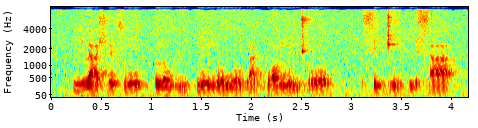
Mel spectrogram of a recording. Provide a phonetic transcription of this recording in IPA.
k͡p i˧ l a˨ ʃ ɛ̃˧ s ũ˧ | l o˦ b i˧ k͡p ũ˨ n o˨ w o˨ b a˨ ɡ͡b ɔ˧ n ũ˨ d͡ʒ o˨˦ | s i˧ d͡ʒ ĩ˨ h i˨˦ s a˧

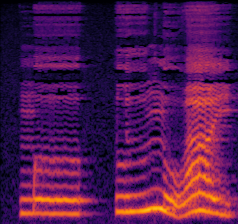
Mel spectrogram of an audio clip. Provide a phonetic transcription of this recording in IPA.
m ɤː˧ | l ɯː˧˥ ŋ n o˧˩ ʋ aː˥˨ j

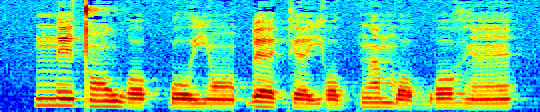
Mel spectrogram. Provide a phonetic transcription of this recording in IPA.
n e˦ t ɔ̃˧ w ɔ˨ k͡p o˨ j ɔ̃˨ ɓ ɛ˦˨ k ɛ˨ j ɔ˨ kʷ ã˧ m ɔ˨ b ɔ˧ ɣ ɛ̃˧

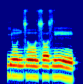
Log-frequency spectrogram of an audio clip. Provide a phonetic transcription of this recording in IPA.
j õ n z ɔ̃ z ɔ z ẽ

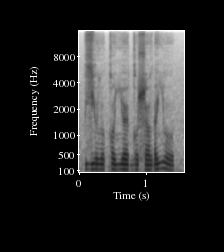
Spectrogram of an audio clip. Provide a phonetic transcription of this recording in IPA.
zʲ o l o k ɔ ʎ œ ɡ o ɬ œ lˠ ɾ i ʎ o

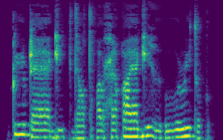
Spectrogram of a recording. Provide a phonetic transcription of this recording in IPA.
ʈ yː˦ ɖ æː˨ ɡ iː˨ k d æ˨ tˤ | o˨ ħ i˨ qʷ æː˦ ɡ i˦ ɦ ɯ˨ ʔ uː˨˦ ɭ y˦ d o˨ k

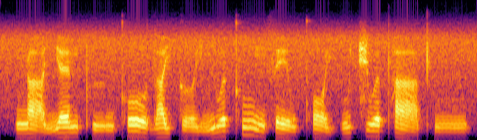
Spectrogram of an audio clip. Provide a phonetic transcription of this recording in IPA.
ŋ aː˧˩ ɲ ɛː˧ n pʰ ɯː˩ ŋ kʰ oː˥˨ d a˧ j k ɤː˩ j ɲ u˧˥ ə̯ kʰ uː˥˨ ŋ s eː˧˩ w kʰ ɔː˧˩ j p u˧˥ t͡ɕ u˧ ə̯ t̪ʰ aː˧˩ t̪ʰ uː˩

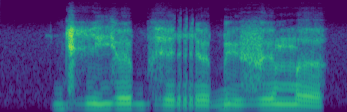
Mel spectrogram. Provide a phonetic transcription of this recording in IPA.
ɡʱ i j ø bʱ ɪ r ø ɓ y v ʏ m ə

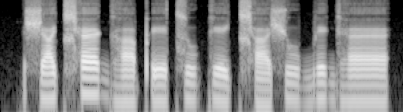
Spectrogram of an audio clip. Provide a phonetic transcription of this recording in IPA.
ʃ a˨˦ t͡ɕʰ æ˦ ɡʱ a˨ pʼ e˨ t͡s u˨ k e˨ t͡ɕʰ a˨ ʃ u˦˨ b e˦ ɡʱ æ˦

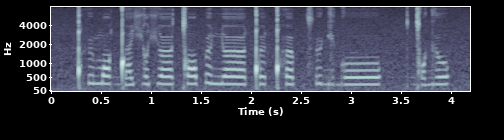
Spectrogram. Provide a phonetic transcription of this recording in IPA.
ǃʰ ʉ m ɔ ɡ͡ǃ æ ç ɔ ç œː ǀ ɔ p ø ɲ œː ǃ ø ǃʰ œ p t͡sʼ ʉ ɡʲ ɛ ɡ oː | ɡ͡ǀ ɔ ɡʲ o

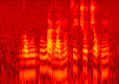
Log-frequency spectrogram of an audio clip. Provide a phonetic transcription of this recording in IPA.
ɡ ɔ˨ w u˨˦ p u˦ w a˨ ɡ a˨ j ũ˦ t͡s i˦˨ t͡ʃ o˦ t͡ʃ ɔ˨ p ĩ˦

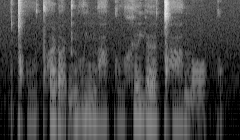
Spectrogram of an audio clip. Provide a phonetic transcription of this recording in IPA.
ǀʰ o̤˧ tʰ ɐ˧ ɽ ɐː˩ ɖ n o̤˥ j n a̤˧ k o̤˧ x e˥ j ɛː˧ ǀʰ a̤˥ n ɔ˩ k

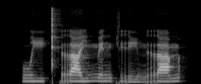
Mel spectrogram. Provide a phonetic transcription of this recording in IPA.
w iː˧ kʰ r aː˦˥ j m e˦˥ n k r iː˩˦ m r a˦˥ m

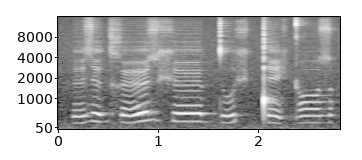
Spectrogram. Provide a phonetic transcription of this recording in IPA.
ə˨˥ z ə˨˥ ɡ x œː˨˥ z ʃ œː˦ ɡ t̪ o˨˥ ʃ ǃ ɛ˧˩ ʃ ɖ ɔ˦ z

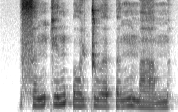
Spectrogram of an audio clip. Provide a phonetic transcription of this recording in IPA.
s ə˨˩˦ ŋ k e˧˥ n ʔ o˨˩˦ j ʈ u˨˩˨ ə̯ ʔ ə˨˩˦ ŋ m a˨˩˨ m

